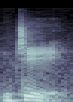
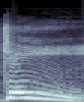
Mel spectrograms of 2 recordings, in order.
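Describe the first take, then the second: First: It ends in a single plain vowel. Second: The vowel glides upward into an ee sound. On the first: The speaker calls it wrong. "আসলে যে হবে না" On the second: The speaker calls it right. "এর উচ্চারণ হবে যেই"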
